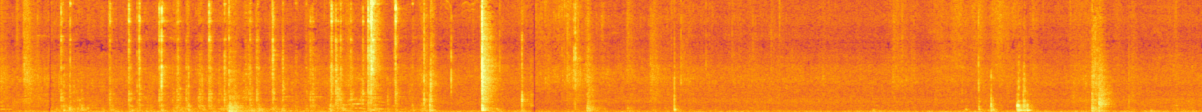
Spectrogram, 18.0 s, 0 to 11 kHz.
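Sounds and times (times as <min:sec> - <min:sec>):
hand tools and metal parts clattering: 0:00.3 - 0:08.0.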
